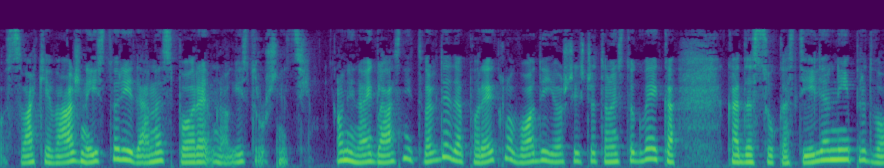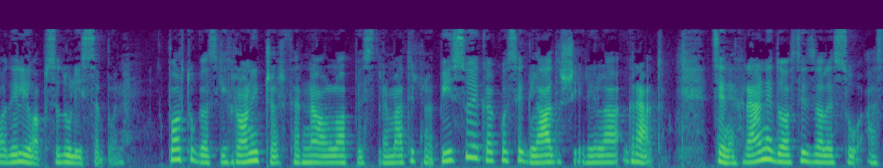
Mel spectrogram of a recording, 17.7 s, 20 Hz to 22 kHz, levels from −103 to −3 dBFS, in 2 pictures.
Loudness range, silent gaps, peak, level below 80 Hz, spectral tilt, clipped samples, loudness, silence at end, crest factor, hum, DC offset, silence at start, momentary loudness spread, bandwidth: 2 LU; none; -12 dBFS; -64 dBFS; -5.5 dB/octave; under 0.1%; -30 LUFS; 0 s; 18 dB; none; under 0.1%; 0 s; 11 LU; 11 kHz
